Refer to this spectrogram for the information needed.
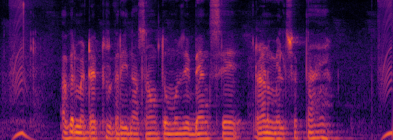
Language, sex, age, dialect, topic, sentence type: Hindi, male, 25-30, Marwari Dhudhari, banking, question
